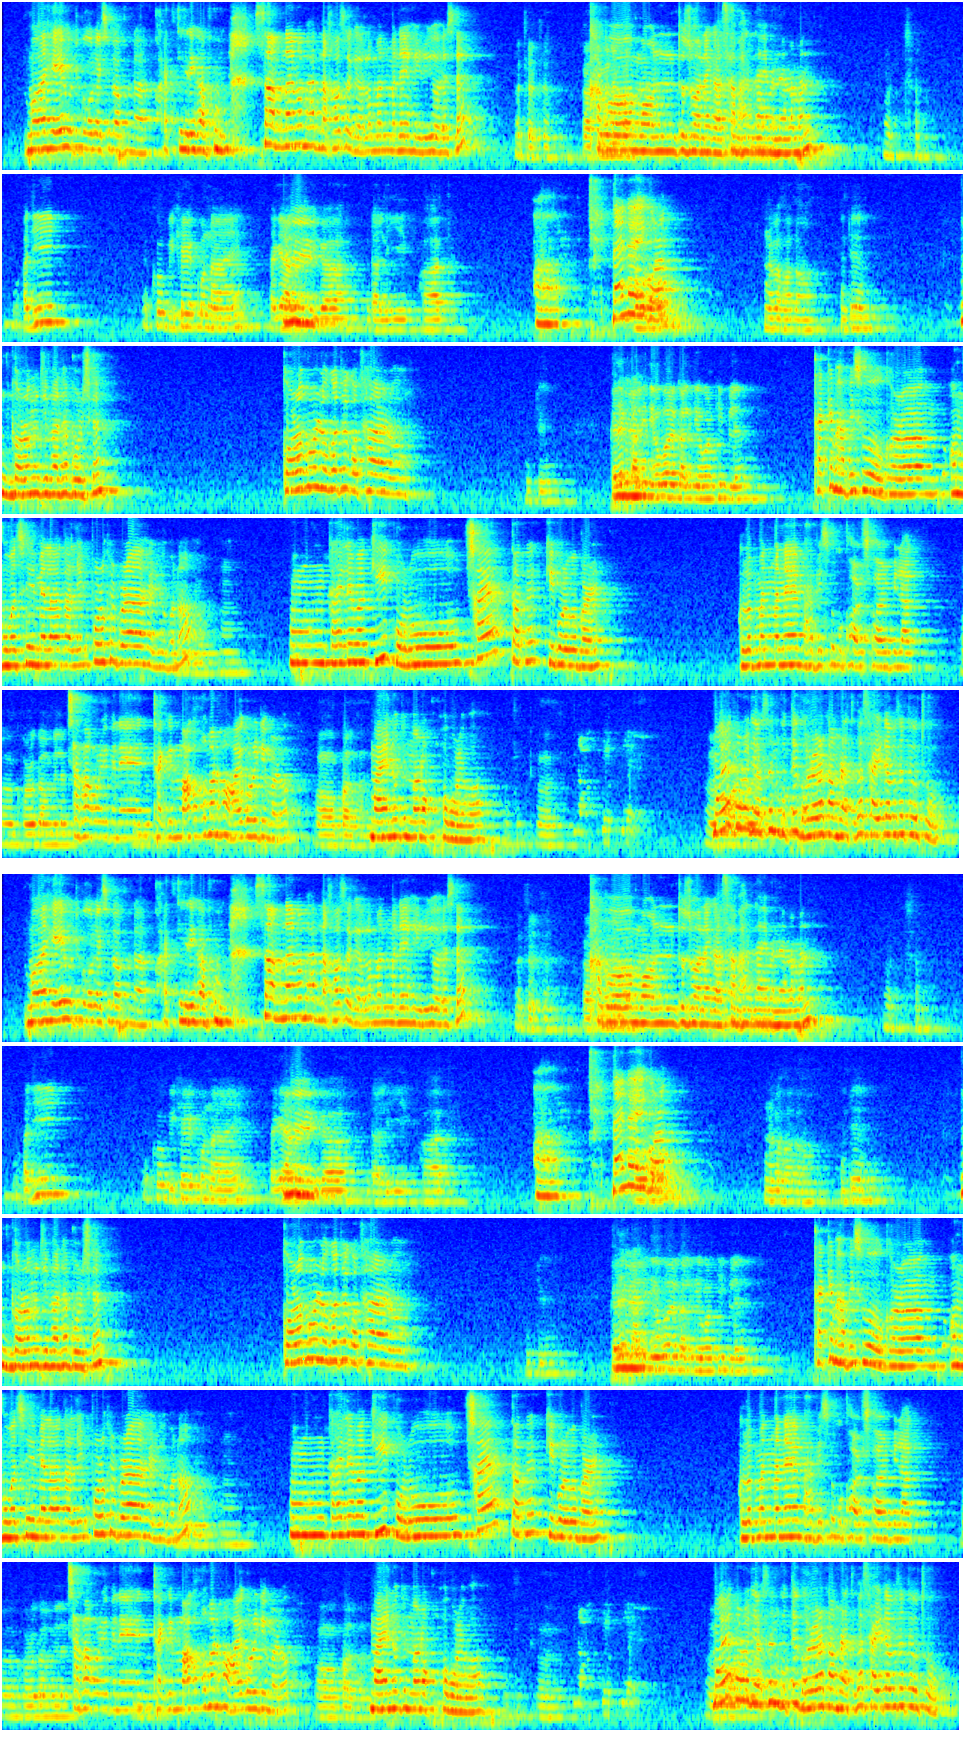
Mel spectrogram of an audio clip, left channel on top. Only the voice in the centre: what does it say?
মই সেয়ে সুধিব ওলাইছিলো আপোনাক ভাতকিহেৰে খাব চাম না মই ভাত নাখাও চাগে অলপমান মানে হেৰি হৈ আছে
খাব
মনতো যোৱা নাই গা চা
ভাল
নাই মানে অলমান।
উম
অ নাই নাই এ গ
গৰম যিমানহে পৰিছে গৰমৰ লগতে কথা আৰু
উম
তাকে ভাবিছো ঘৰৰ অম্বুবাচী মেলা গালি পৰহি পৰা হেৰি হ'ব
ন
উম কাইলে বা কি কৰো চাং তাকে কি কৰিব পাৰে অলপমান মানে ভাবিছো ত' ঘৰ চৰ বিলাক
চাফা কৰি পিনে
থাকিম মাক অ অকণমান সহায় কৰি দিম আৰু
মায়েনো কিমান কৰিব
ন <unintelligible>
মইয়ে
কৰো
দিয়কচোন
গোটেই ঘৰৰ কাম ৰাতিপুৱা চাৰিটা বজাতে উঠো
